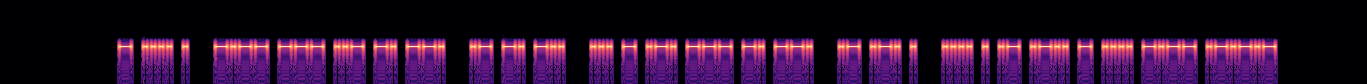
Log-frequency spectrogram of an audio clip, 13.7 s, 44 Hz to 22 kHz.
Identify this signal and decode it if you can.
Morse code, heard as a keyed tone, about 30 wpm, 700 Hz. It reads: THE YOUNG AND STRONG ARE HEALTHY.
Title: Sentences from Top 1000 Words - Review Part 5 - 30wpm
